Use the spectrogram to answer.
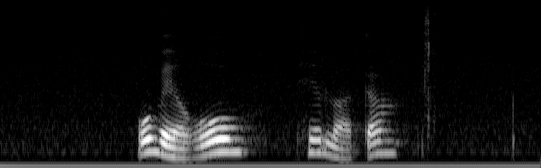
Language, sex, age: Northern Sotho, male, 19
